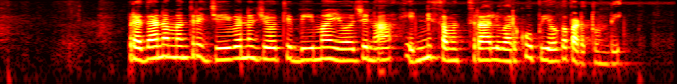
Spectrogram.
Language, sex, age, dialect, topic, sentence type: Telugu, female, 36-40, Utterandhra, banking, question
